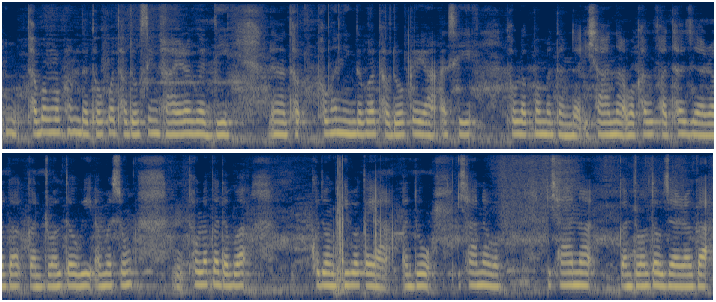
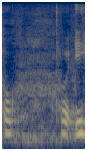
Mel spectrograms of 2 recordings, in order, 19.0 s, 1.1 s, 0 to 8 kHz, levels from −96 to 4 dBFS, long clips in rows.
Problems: background sounds at intervals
